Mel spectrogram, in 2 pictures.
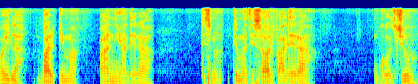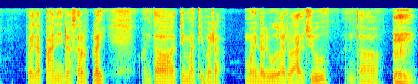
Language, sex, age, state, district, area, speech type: Nepali, male, 18-30, West Bengal, Jalpaiguri, urban, spontaneous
